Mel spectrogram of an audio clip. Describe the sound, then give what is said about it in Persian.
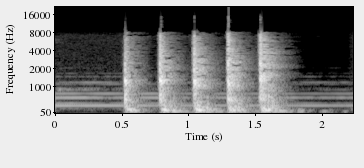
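Five quick, evenly spaced knocks on a door, each a solid thump with a short decay, over a faint steady hum; no one speaks. “کسی به در می خوبد”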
